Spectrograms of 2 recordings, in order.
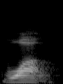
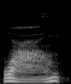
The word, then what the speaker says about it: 网: 网, 乌, 昂. 网, 乌, 昂.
